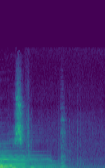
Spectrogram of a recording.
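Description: Acoustic guitar's final strummed chord ringing out and fading away to near silence, the end of a blues song, with a small knock just before it dies.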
